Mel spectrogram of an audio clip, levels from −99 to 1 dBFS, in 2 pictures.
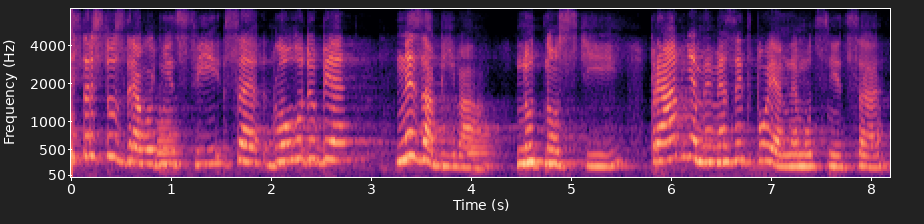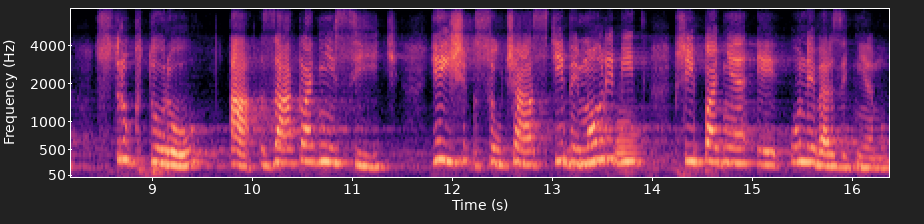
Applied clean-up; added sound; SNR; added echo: neural separator model SepFormer DNS4.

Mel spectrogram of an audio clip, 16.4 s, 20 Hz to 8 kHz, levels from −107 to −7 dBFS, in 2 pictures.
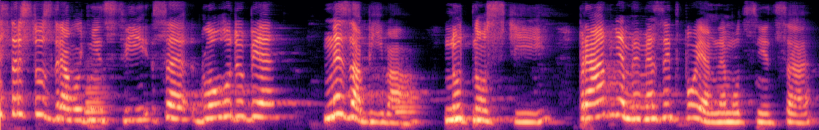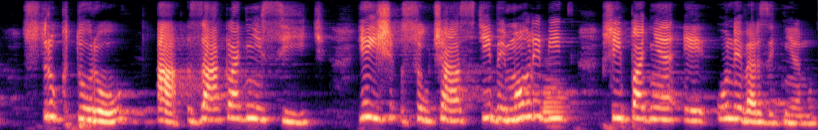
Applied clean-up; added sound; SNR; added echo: classical method WPE with log-MMSE.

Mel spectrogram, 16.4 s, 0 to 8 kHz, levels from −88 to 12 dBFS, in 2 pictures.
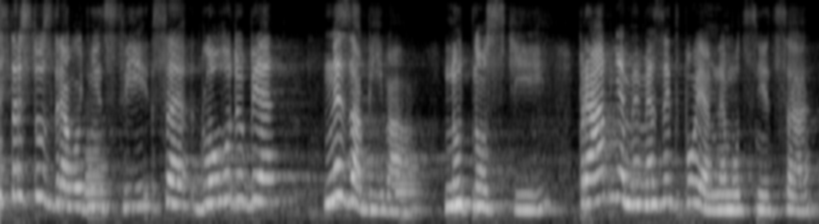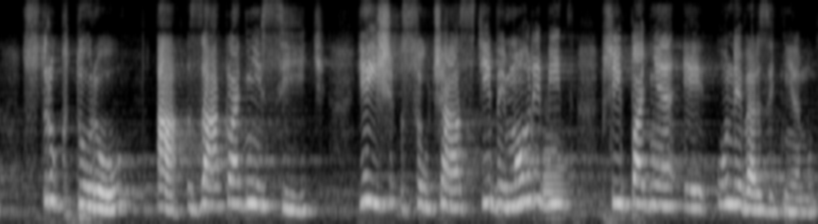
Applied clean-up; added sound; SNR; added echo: none; Wind instrument, woodwind instrument; 12 dB; reverberation time 0.4 s.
